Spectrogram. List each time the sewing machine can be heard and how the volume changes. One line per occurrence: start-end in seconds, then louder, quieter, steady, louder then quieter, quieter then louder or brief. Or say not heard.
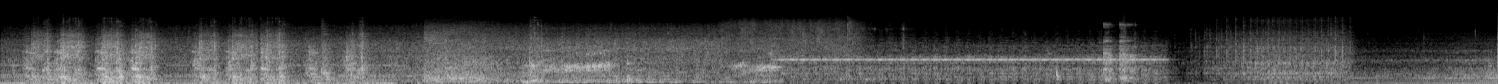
0.0-14.9 quieter.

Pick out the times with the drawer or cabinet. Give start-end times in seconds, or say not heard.
4.2-5.5, 8.2-9.2.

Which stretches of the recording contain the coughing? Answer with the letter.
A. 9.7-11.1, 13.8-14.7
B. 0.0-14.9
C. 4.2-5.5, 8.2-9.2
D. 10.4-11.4
D.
